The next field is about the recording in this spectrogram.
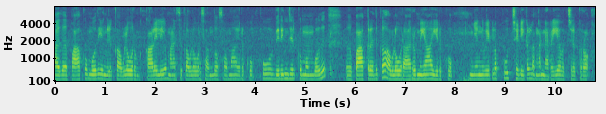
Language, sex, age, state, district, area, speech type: Tamil, female, 30-45, Tamil Nadu, Thoothukudi, rural, spontaneous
